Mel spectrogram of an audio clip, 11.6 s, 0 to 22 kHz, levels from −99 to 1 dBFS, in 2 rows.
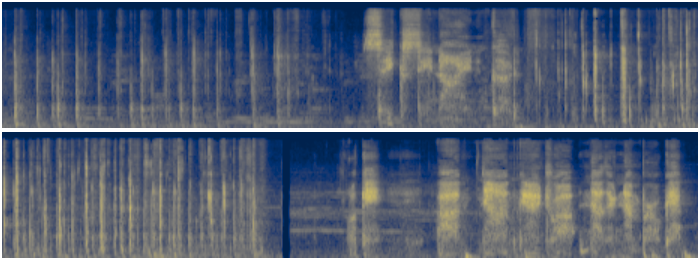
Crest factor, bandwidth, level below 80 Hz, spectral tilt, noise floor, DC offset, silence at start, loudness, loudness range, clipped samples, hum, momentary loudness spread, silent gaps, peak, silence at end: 26 dB; 17 kHz; -52 dBFS; 0 dB/octave; -56 dBFS; under 0.1%; 0.1 s; -22 LUFS; 8 LU; under 0.1%; none; 23 LU; 8.15-8.20 s; 0 dBFS; 0 s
